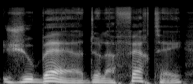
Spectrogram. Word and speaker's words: Joubert de la Ferté: Air Chief Marshal Sir Philip Joubert de la Ferté, pronounced approximately Joubert de la Ferté, took command in June 1941.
